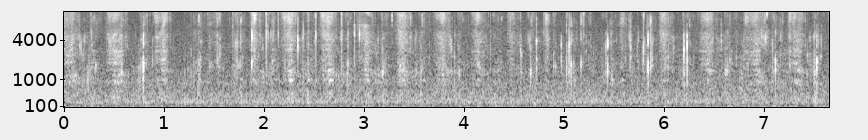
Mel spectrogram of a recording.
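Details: Six-year-old Shetland Sheepdog Mindy chewing her raw-food dinner in a small room: a steady stream of bright, crackling bites and smacking mouth noises, fast and slightly irregular, nothing else audible.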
